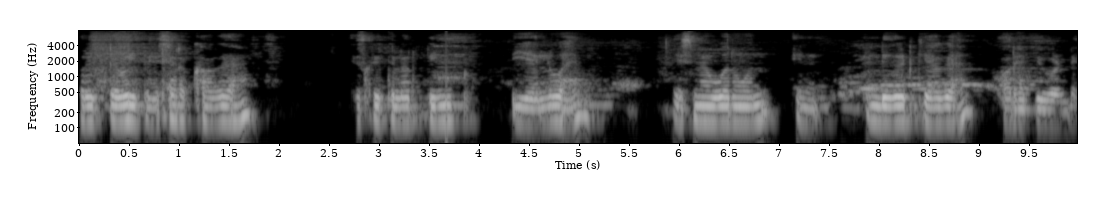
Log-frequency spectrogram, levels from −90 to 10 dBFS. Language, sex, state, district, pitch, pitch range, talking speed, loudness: Hindi, male, Bihar, Jamui, 135 Hz, 130-145 Hz, 140 wpm, -27 LUFS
